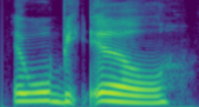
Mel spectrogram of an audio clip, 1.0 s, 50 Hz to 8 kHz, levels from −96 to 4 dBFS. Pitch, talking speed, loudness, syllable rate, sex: 205 Hz, 240 wpm, -13 LUFS, 4.8 syllables/s, female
